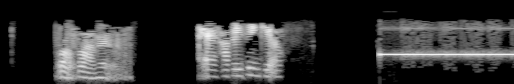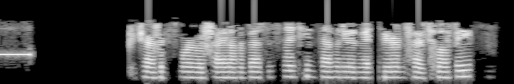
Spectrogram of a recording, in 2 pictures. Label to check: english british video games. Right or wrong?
Wrong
